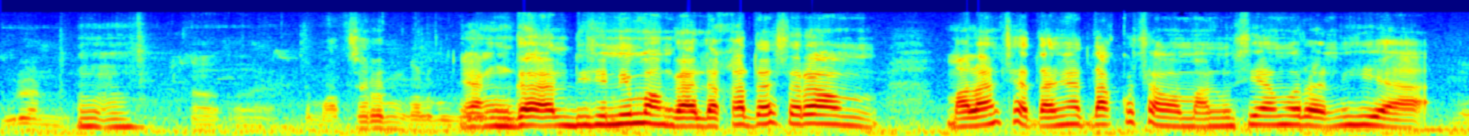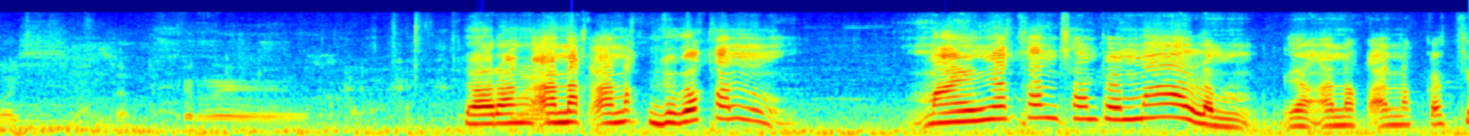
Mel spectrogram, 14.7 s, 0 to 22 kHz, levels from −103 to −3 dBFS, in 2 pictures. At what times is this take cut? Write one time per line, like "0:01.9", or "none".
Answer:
none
